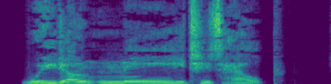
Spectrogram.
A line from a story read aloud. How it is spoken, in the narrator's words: shouted his boss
